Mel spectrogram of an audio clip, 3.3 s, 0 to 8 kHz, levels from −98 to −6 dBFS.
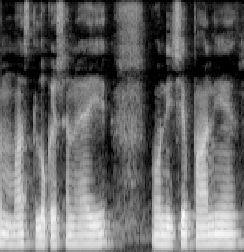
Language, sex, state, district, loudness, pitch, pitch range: Hindi, male, Jharkhand, Deoghar, -16 LUFS, 105 Hz, 105-110 Hz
